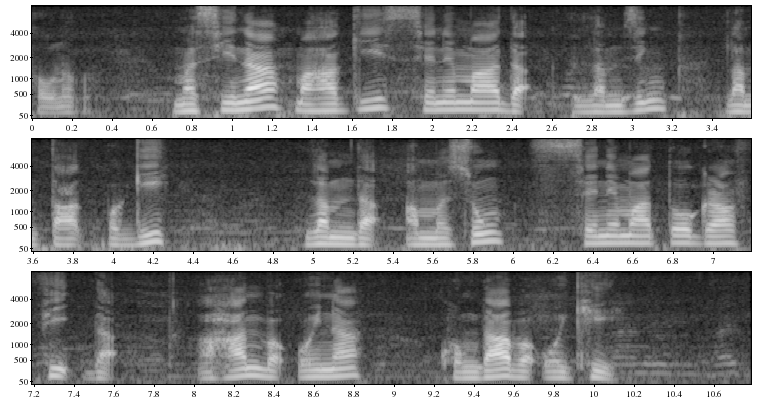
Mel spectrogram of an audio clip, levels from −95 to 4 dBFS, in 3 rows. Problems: background conversations at intervals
